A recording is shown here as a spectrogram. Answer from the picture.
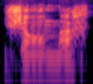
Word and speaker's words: Jean-Marc: So Jean-Marc is the way it's pronounced, is a composite first name.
